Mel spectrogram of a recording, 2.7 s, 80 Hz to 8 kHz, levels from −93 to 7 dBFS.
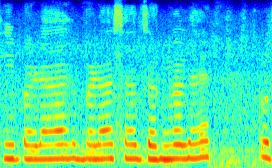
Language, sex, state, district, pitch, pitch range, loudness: Hindi, female, Bihar, Kaimur, 245 Hz, 240-250 Hz, -15 LUFS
